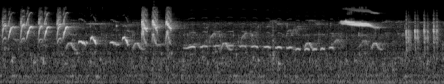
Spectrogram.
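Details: Oriental magpie-robin (kacer) lure song meant to set both sexes singing: fast clipped notes, a long level whistle, then a bright buzzy high note and a final burst of sharp clicks.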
